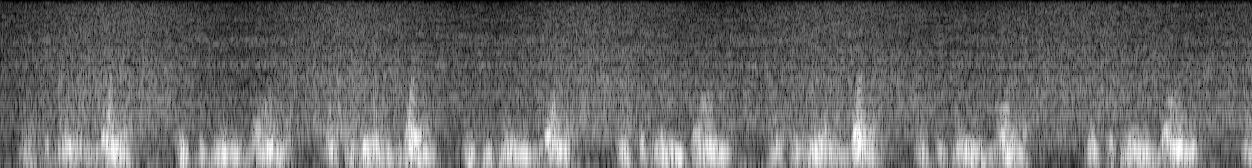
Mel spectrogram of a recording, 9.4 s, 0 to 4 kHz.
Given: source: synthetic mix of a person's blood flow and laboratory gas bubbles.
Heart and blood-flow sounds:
Doppler ultrasound of blood flow; precordium
no bubbles
From the record:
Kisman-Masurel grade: 000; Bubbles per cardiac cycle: 0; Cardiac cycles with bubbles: 0%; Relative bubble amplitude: no bubbles discernible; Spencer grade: 0 (complete lack of bubble signals)

